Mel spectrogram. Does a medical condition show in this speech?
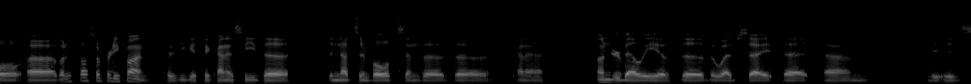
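No.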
